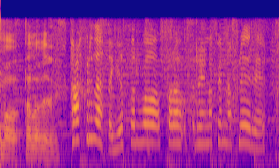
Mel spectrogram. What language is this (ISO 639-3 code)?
isl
